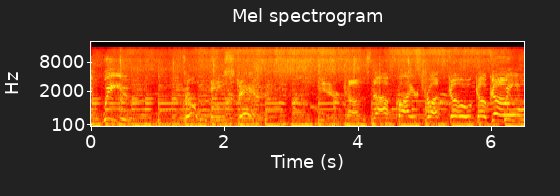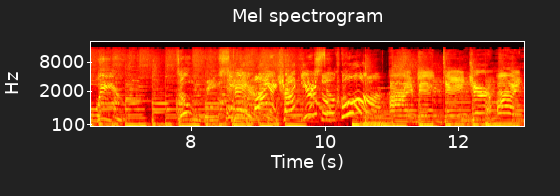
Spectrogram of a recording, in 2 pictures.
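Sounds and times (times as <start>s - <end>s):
upbeat children's song: 0.0s - 13.0s.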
